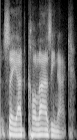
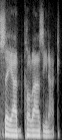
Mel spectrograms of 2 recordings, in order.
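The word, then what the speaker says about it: Sead Kolašinac: the one thing he really hates is when people call him sayad kolasinac so he goes to arsenal and the first thing i see is a little piece on the club website with him saying that his name is seyad kolasinac so with something like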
